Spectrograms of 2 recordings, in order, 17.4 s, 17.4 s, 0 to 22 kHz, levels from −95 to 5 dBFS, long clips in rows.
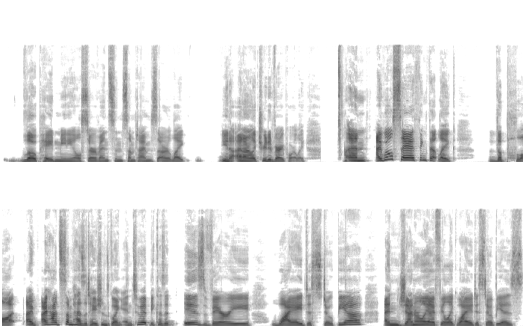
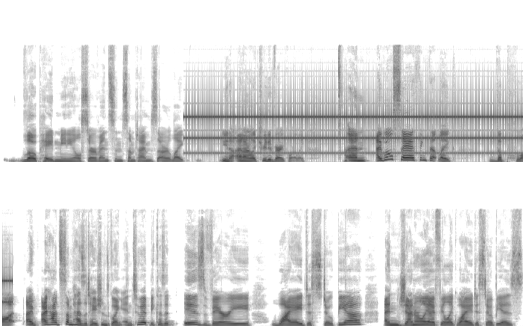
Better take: first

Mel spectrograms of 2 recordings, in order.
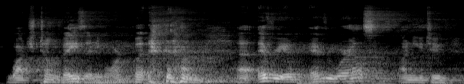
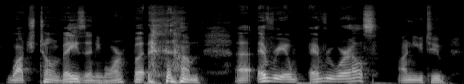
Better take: second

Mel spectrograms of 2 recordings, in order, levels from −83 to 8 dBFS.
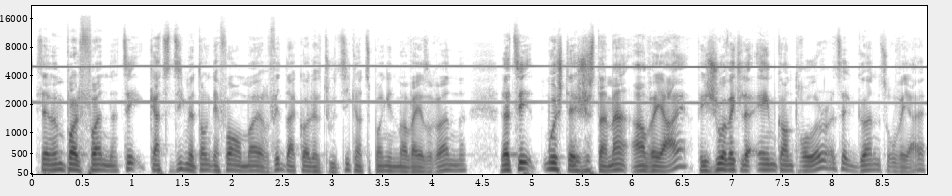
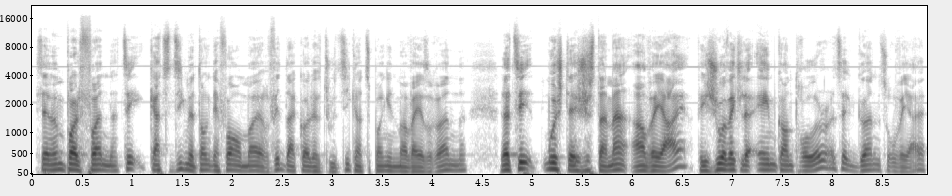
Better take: second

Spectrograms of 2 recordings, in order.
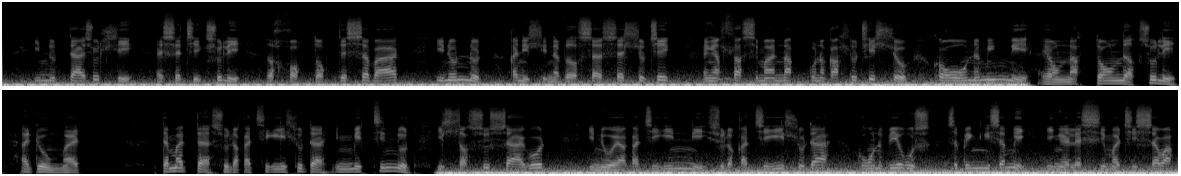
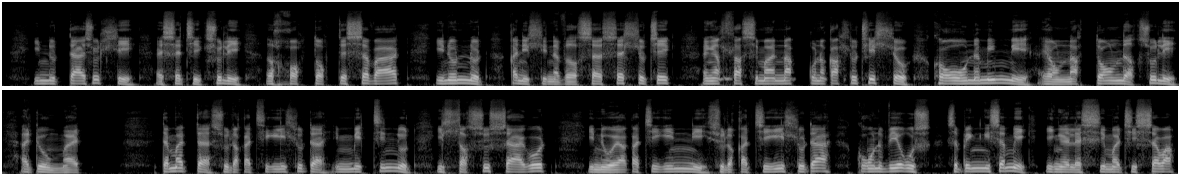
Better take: second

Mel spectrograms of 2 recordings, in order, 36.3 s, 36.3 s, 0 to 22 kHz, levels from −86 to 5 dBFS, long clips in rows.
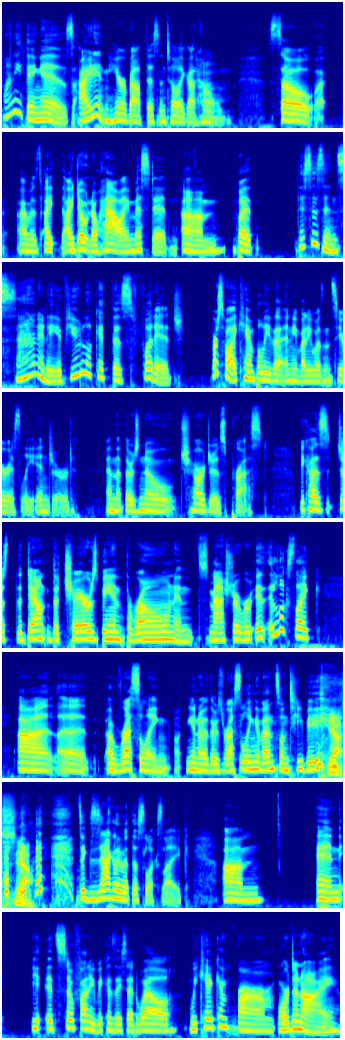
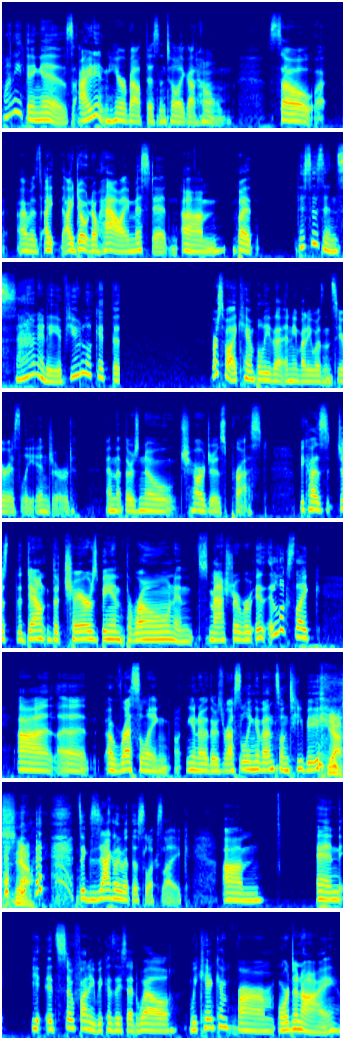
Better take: first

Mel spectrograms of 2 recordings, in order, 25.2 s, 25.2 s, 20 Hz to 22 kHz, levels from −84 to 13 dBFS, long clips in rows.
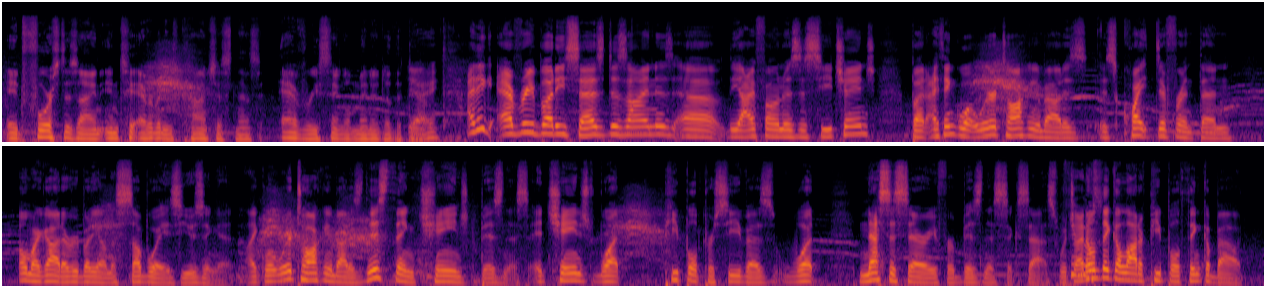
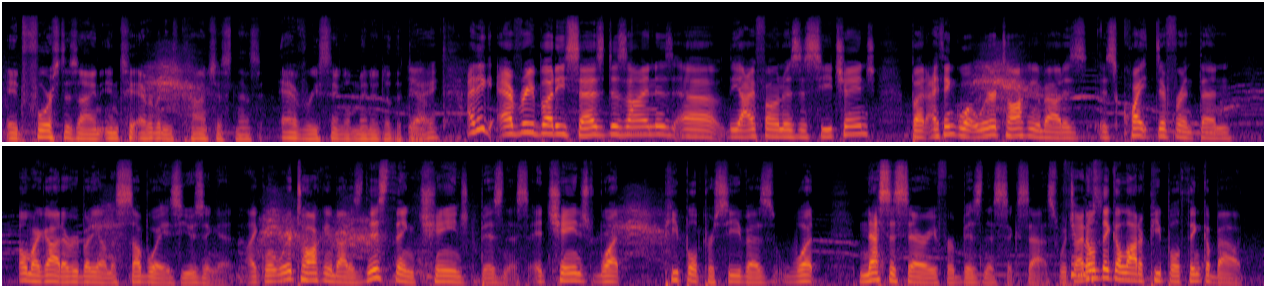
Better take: neither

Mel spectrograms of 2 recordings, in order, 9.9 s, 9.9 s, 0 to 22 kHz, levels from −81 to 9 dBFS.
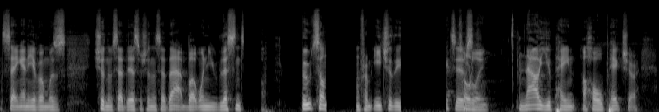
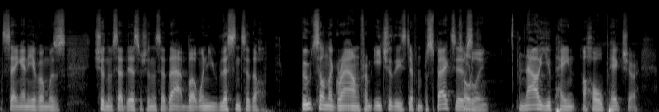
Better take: second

